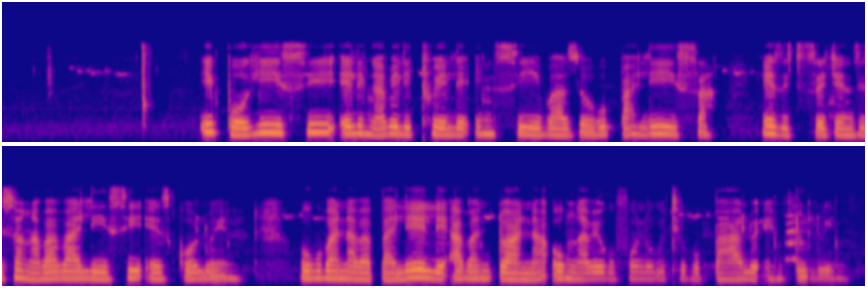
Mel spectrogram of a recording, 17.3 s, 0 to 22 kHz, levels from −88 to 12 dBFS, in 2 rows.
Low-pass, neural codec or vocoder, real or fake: 7.2 kHz; none; real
